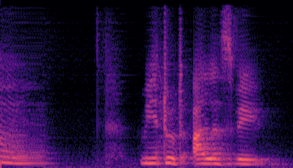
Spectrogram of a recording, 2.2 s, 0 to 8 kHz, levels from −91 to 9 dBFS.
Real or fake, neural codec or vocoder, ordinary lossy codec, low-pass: fake; codec, 16 kHz, about 1 kbps, DyCAST, with the encoder's durations; none; none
